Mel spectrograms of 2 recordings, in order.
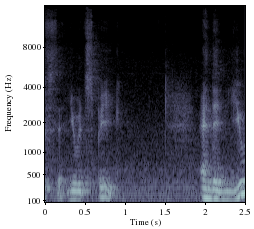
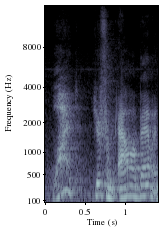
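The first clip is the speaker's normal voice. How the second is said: mock viewer disbelief; 7 semitones higher than usual. Imagined viewer reacts in disbelief.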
